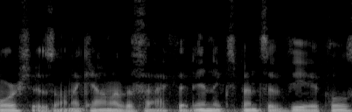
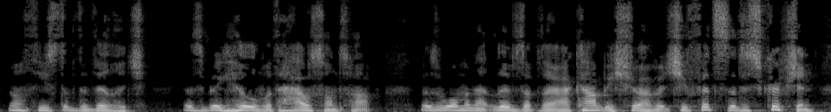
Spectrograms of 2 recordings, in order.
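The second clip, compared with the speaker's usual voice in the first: rapid pace; 5 semitones higher, 7 dB louder than usual. Acted. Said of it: "he said in a rapid pace".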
